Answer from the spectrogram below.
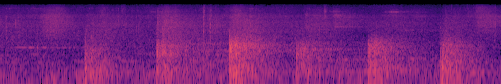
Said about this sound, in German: Ein großer, hallender Raum, langsame Schritte und leises Flüstern. Ja, so klingen Museen. Und was habe ich diese Geräusche vermisst?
